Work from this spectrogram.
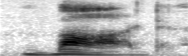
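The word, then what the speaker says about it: Bad: Is this isim habenimb harima mb b a d don't get mixed up with English pronunciation bard. That is the pronunciation.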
